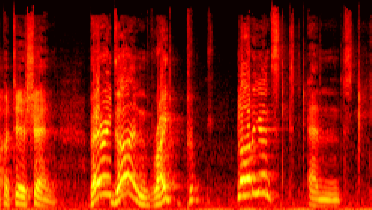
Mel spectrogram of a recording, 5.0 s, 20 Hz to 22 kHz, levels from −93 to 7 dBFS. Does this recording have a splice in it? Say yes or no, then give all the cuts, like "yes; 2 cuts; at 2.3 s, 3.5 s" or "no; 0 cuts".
yes; 2 cuts; at 1.5 s, 3.2 s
